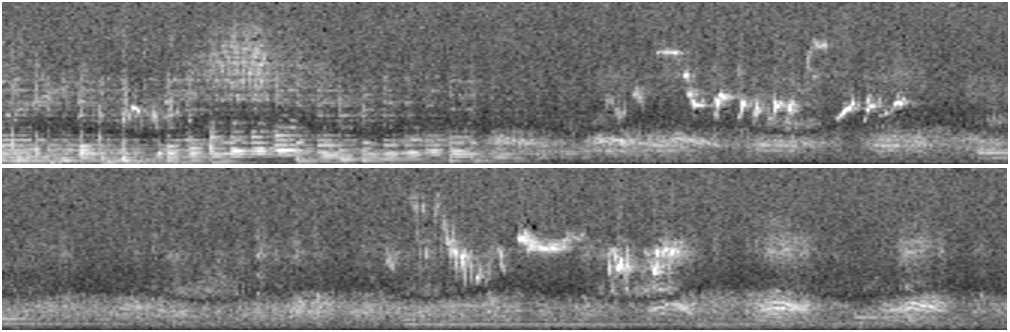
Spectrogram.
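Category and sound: bird, birds chirping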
